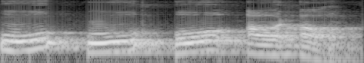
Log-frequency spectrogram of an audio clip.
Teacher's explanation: इनके बोलने में हमारे ओठ का आकार गोल हो जाता है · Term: वर्तुल स्वर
